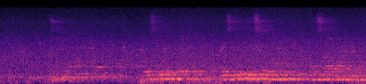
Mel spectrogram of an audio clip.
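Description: A young man speaks slowly into a microphone.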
